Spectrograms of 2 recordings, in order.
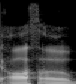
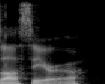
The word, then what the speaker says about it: Auth0: Yeah, it's Auth0. Lots of people say Auth0, but it is Auth0.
